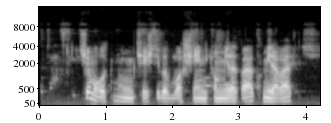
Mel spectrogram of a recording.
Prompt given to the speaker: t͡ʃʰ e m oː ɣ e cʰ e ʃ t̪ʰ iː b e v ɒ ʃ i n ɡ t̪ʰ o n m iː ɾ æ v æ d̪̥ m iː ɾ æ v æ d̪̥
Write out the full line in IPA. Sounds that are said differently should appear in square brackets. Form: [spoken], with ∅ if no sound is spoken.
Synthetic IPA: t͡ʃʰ e m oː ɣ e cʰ e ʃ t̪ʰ iː b e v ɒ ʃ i [ŋ] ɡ t̪ʰ o n m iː ɾ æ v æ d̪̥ m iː ɾ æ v æ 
